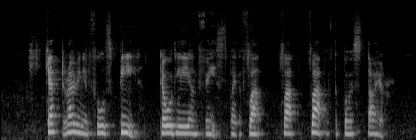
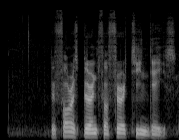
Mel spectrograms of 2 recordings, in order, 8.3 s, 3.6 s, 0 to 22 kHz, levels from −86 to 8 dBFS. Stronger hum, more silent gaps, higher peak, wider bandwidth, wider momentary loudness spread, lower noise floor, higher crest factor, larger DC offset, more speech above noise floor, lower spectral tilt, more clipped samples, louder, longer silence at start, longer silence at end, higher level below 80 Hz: neither; neither; about the same, -10 dBFS vs -12 dBFS; about the same, 15.5 kHz vs 16 kHz; first, 13 LU vs 10 LU; first, -67 dBFS vs -63 dBFS; about the same, 20 dB vs 20 dB; neither; about the same, 37 dB vs 34 dB; about the same, -6 dB/octave vs -5.5 dB/octave; neither; about the same, -30 LUFS vs -29 LUFS; second, 0.6 s vs 1.05 s; first, 0.65 s vs 0.1 s; first, -70 dBFS vs -76 dBFS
